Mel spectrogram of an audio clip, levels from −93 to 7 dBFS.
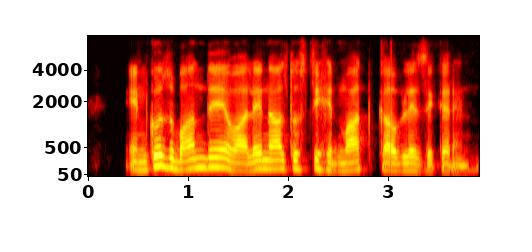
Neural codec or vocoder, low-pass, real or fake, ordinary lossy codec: none; 7.2 kHz; real; Opus, 24 kbps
